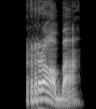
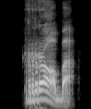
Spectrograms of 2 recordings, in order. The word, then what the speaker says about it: roba: Dilla com'è, fai attenzione alla pronuncia della R. Roba. Roba. Perfetto.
